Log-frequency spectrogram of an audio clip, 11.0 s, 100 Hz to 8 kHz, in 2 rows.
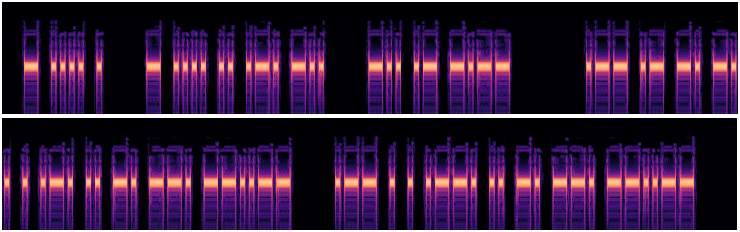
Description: Morse code, heard as a keyed tone, about 34 wpm, 650 Hz. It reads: THE THIRD DAY WANDERING, WEEPING,
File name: Book Two / 09-Chapter 9 - 35 WPM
